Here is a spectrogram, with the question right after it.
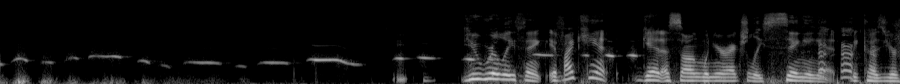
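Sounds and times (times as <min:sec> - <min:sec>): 
person whistling a song melody: 0:00.0 - 0:04.4
speech: 0:04.6 - 0:08.9.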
